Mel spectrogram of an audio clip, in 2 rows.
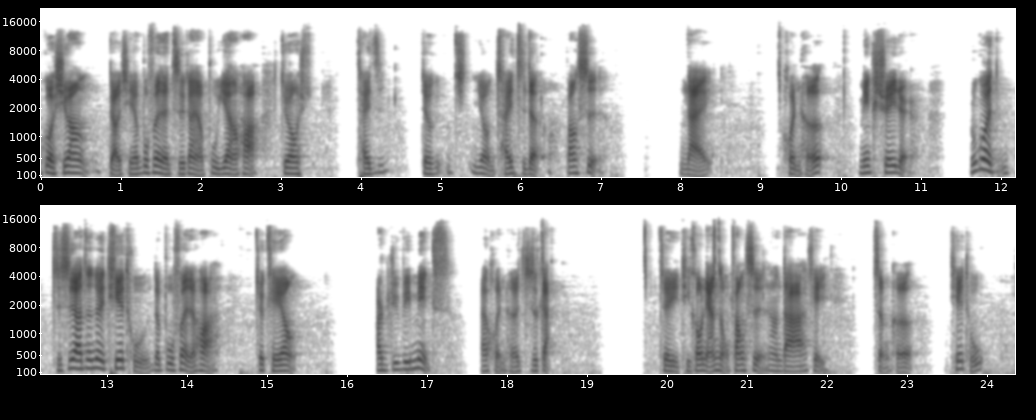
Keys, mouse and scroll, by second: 6.1 click, 7.2-10.0 middle drag, 10.0-12.8 drag, 14.8 click, 15.8-17.1 drag, 17.1-21.4 middle drag, 21.4-22.1 scroll down 2, 22.1-24.3 middle drag.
